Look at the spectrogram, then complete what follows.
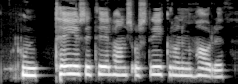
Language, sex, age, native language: Icelandic, female, 14, Icelandic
